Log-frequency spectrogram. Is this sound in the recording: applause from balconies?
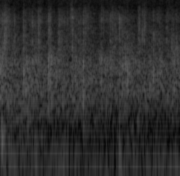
yes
